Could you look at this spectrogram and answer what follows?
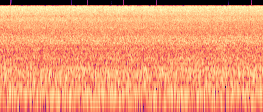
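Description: A boat's engine running steadily under way, heard from aboard as a loud, even low drone.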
